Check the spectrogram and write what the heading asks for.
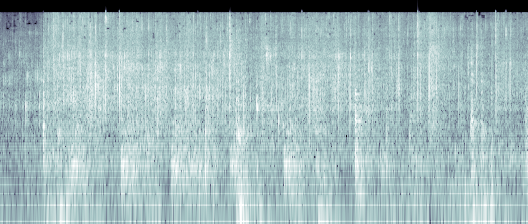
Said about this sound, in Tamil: இது கொஞ்சம் வெங்காயம் வதங்கட்டும், பிரியணும்.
